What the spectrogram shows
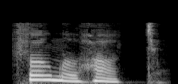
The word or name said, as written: Fomalhaut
